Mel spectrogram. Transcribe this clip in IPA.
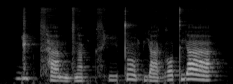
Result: ɡ i˦ ʔ t͡sʰ a˨˩ m d͡z ã˨ k̚ t͡sʰ i˧ t̪ ɔ̃˥˧ p j a˨˩ ɡ ɔ˥˧ t̪ j a˥˧

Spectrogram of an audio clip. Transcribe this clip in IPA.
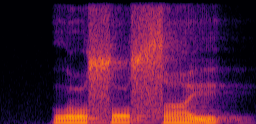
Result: o sˤ u sˤ e

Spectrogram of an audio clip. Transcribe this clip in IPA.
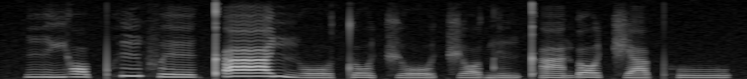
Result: i˨ j ɔ˨ pʰ ĩ˦ f eː˨ kʼ aː˦ ɲ oː˨ t o˦˨ t͡ʃ oː˨ t͡ʃ ɔ˨ d ĩ˨ kʼ ã˦ ɗ ɔ˦ t͡ʃ a˨ pʰ u˦

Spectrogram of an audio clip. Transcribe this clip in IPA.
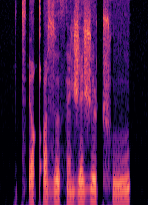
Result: t͡sʼ ɪ qʼ ø z ʊ θ ɛ̃ ʒ ɛ ʒ ø ʈ͡ʂʰ u

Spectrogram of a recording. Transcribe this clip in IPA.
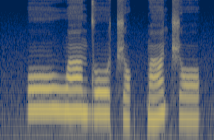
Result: oː˦ w ã˦ d oː˧ t͡ʃ ɔ˨ k͡p ã˨˦ t͡ʃ ɔ˧

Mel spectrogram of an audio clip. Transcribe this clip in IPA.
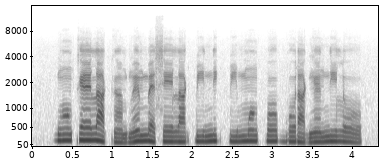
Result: ɡ ɔ̃˦ k ɛ˦ l a˦˨ k ã˨ b ɛ̃˨˦ m ɛ˦˨ s e˧ l a˧ k͡p i˧ n i˦ k͡p i˧ m ɔ̃˦ k͡p o˧ b o˧ ɾ a˨ ɡ ɛ̃˧ n i˦ l o˦˨

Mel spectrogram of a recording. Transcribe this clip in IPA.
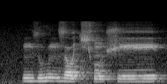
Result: n z u n z ɔ t͡ɕʰ õ ʃ e

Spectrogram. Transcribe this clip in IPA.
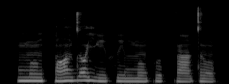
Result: m ũ˨ k͡p ɔ̃˨˦ d o˧ j i˨ f i˨ m ũ˨ k u˨ k ã˨ t ũ˨

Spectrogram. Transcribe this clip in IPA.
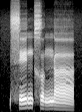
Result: s e ŋ x ʌ ŋ a

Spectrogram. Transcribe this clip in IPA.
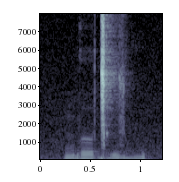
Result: m b ɤː ɡ͡ǀ ə̤ n z ṳ

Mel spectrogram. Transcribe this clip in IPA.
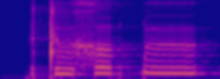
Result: t ɯ˨ x ɤ˦ k͡p ɯ˦

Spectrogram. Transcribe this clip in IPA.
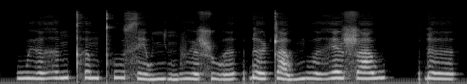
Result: w ɨ˨˩˨ ə̯ ɣ ə˧˥ ŋ t̪ʰ ə˧ m t̪ʰ u˧ s e˨˩˨ w ɲ ə˨˩˨ ŋ v ɨ˨˩ ə̯ ʂ u˨˩˨ ə̯ | ɗ əː˨˩˦ ʈ a˨˩˨ w m u˨˩ ə̯ ɣ ɛ˧ ʂ a˧˥ w | ɗ əː˨˩

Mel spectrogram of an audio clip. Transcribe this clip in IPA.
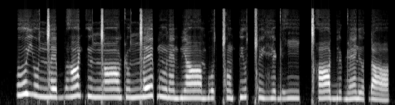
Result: o j o ŋ͡ǀ ɛ bʱ ɑ̃ kʲ ũ ŋ͡ǀ ɑ̃ː ʈ u ŋ͡ǀ ɛ ɓ ũ ɾ ɛ̃ bʲ ɑ̃ː b o ǀ õ pʲ u ǀ y vʲ ɛ ɖʱ iː ǀʰ ɑ bʲ u ɖ ɛ̃ ɾʲ o ɗ ɑ

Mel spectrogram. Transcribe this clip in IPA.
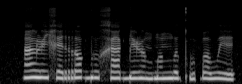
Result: ã ɭ i x ɛ r ɔ ɡ͡b u x a ɡ͡b i ɭ ɔ̃ ɡ͡b ɔ̃ ŋʷ ɛ kʷʼ ə ɓ ɔ w ɪ

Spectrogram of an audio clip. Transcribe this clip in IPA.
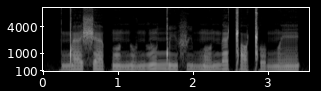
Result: ŋ͡ǃ æ ʃ æ p õ n u n l ũ ŋ͡ǃ ĩ f i m õ n æ ǁ ɒ ǁ o ŋʷ ẽ

